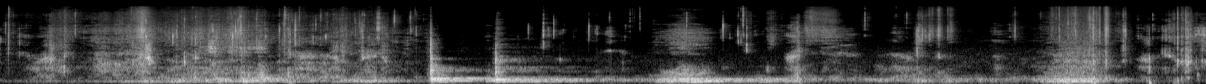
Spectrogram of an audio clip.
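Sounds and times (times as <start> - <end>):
biscuit chewing crackle: 0.0 - 4.3, 5.4 - 12.0
loud biscuit crunches: 9.0 - 12.0.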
